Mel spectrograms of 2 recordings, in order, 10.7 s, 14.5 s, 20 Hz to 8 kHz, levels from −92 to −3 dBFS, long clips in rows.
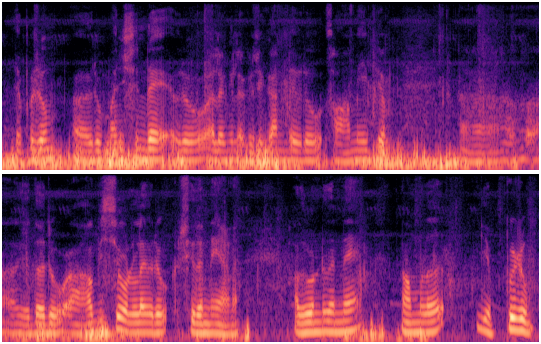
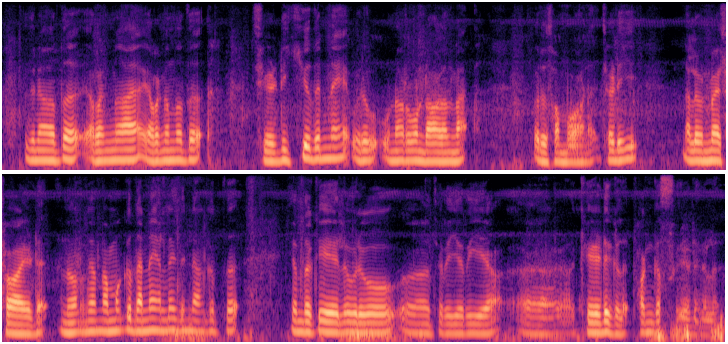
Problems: none marked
